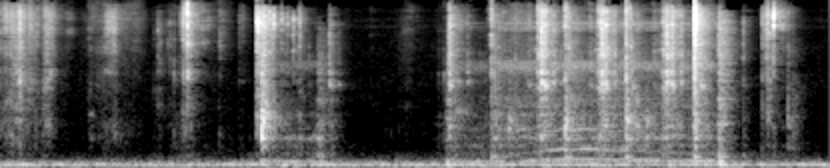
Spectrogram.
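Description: Bursts of sharp, clattering clicks as the needle punches the fabric, loud over a quiet room; stitching still works, cause unclear.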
